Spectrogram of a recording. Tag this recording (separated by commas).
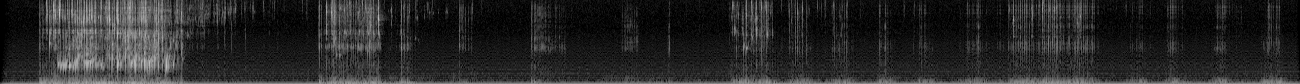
Liquid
